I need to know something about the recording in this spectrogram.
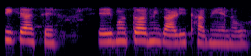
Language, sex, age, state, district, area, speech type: Bengali, female, 30-45, West Bengal, Darjeeling, urban, conversation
